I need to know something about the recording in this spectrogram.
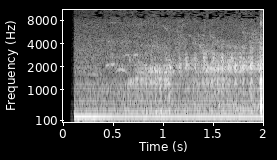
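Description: Faint pond-side ambience: faint animal calls repeating over a steady low hum.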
